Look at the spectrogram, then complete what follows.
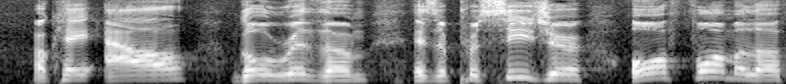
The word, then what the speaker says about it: algorithm: also in web 1.0 algorithm pronounced I'll go rhythm okay I'll go rhythm is a procedure or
